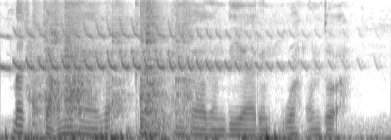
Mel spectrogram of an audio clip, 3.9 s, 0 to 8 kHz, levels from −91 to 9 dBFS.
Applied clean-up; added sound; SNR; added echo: none; Dishes, pots, and pans + Bird; 9 dB; none.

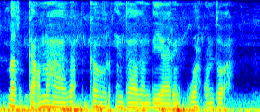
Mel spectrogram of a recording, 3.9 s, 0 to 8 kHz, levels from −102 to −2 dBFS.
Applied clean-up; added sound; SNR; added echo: none; none; none; none.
